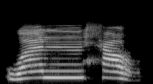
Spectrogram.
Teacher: Kemudian ada nun dan ha. Nun sukun bertemu dengan huruf ha. Itu dinamakan dengan izhar, ya. Izhar atau dibaca jelas, ya, tidak boleh dibaca dengung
